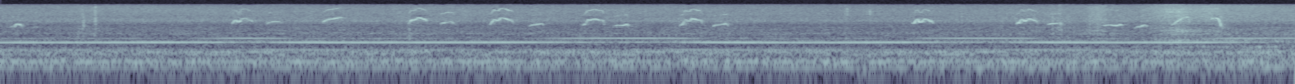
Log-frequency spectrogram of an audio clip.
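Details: Two two-day-old captive king quail (Chinese blue-breasted quail) chicks, seemingly unsure about being filmed, give thin, high, rising-falling peeps, several overlapping every half second or so, over a steady electrical hum and hiss.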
